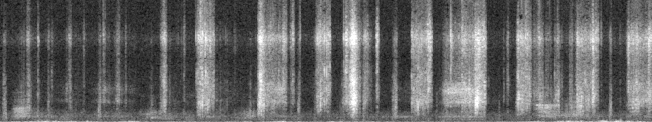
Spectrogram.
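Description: Footsteps on ground strewn with dead leaves and grass, an irregular series of soft crunching steps, over a low rumble.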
